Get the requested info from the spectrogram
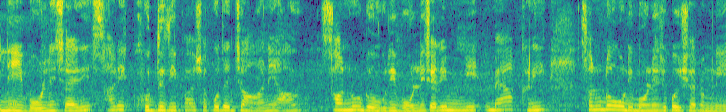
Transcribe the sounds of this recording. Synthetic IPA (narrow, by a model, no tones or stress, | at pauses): nəĩːboːlniːt͡ʃaːiːd̪iːsaːɾiːkʰʊd̪d̪iːpaːʃaːkʊd̪aːd͡ʒaːneːaː | saːnũːɖoːɡɾiːboːlniːt͡ʃaːiːd̪iːmɛ̃ːəːkʰːɽ̃iː | saːnũːɖoːɡɾiːboːlneːd͡ʒekoːiːʃəɾəmnə̃ːɛː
